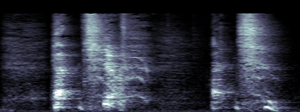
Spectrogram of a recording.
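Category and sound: human body sound, sneeze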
